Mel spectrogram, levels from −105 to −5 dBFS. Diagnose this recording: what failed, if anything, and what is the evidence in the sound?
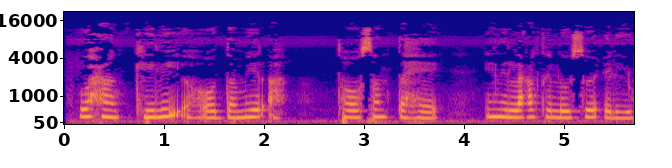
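The codec stage failed, most likely MP3 compression, and the damage is plainly audible across the whole speech clip. Nothing reaches above 15 kHz, and the treble stops at a hard ceiling, which fits a low bitrate near 40 kbps. Short of bits, the encoder cut the top band and dropped weak frequency lines that switch on and off between frames. That frame-to-frame instability separates it from a plain low-pass filter, which removes treble without the watery churn.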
